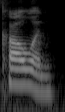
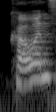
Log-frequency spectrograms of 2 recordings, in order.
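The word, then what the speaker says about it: Koen: say his name um k o e n s I call him Cohen Cohen okay that's that's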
